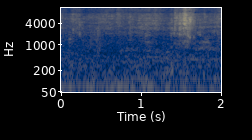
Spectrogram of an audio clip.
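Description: Mostly quiet background with one brief soft rustle about one and a half seconds in, from the rooted lemon branch and its root ball being handled and set into a bucket of soil.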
